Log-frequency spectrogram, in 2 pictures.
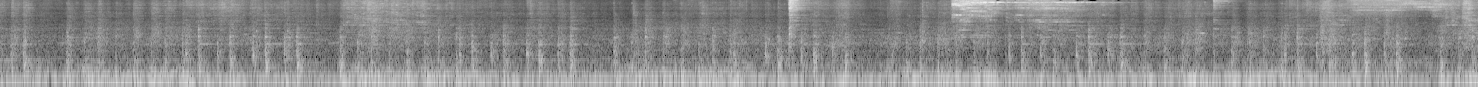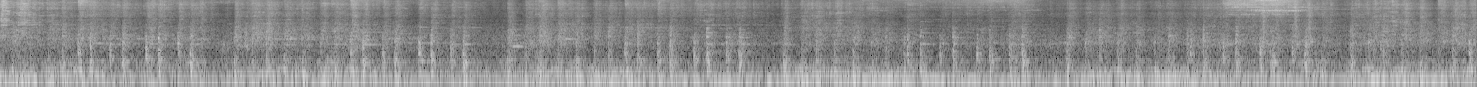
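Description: Loaded coal train's open-top hopper cars rolling past close by: a steady rumble of steel wheels on rail with a continuous clickety-clack over the rail joints. A brief high wheel squeal comes about ten seconds in.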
